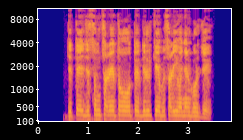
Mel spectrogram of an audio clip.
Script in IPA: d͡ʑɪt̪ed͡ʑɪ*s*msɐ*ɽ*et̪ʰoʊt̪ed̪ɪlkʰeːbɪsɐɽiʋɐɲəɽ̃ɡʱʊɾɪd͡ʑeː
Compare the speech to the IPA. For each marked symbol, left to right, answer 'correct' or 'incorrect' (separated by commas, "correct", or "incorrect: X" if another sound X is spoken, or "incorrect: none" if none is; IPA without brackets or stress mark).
correct, correct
